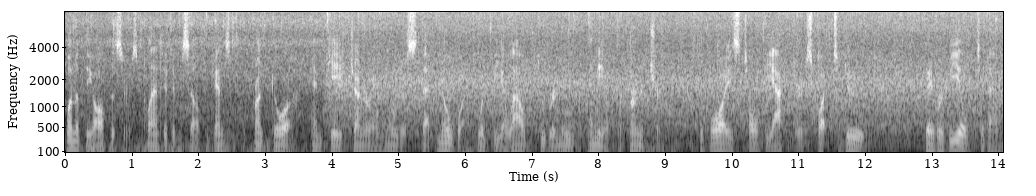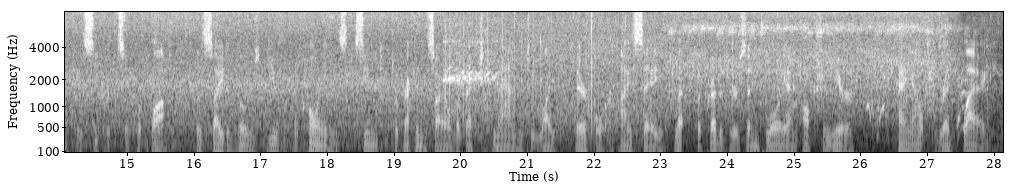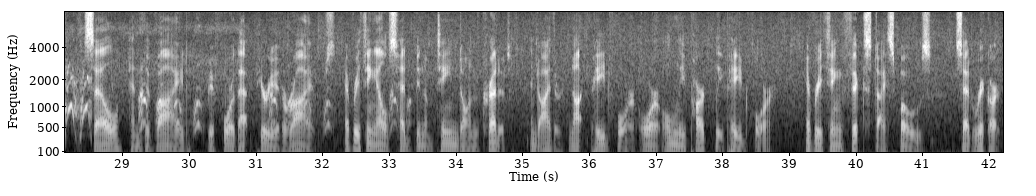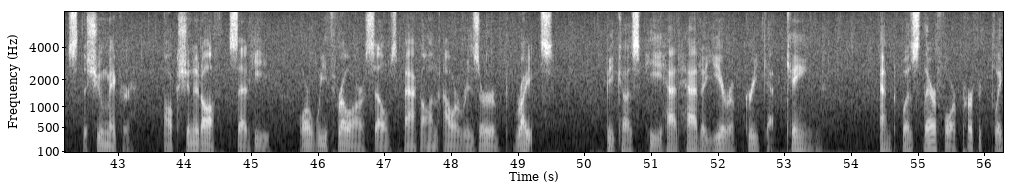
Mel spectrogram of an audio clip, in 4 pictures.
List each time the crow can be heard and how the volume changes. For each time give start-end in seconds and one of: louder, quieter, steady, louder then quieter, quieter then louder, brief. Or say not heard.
not heard.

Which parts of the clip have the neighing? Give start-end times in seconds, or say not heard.
19.7-20.6.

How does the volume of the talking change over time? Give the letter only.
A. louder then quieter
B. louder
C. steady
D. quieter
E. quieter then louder
C.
